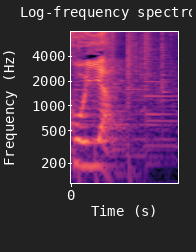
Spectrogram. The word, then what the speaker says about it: Koya: Et ce même mot existe en lingala, mais se prononce Koya.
